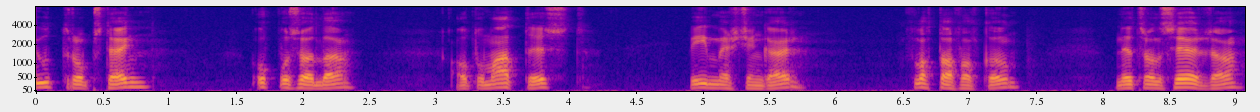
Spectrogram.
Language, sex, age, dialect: Faroese, male, 15-35, Suðuroy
